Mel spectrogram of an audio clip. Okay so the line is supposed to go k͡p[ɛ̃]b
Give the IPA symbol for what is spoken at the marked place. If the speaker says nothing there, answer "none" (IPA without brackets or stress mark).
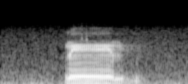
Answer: ɛ̃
